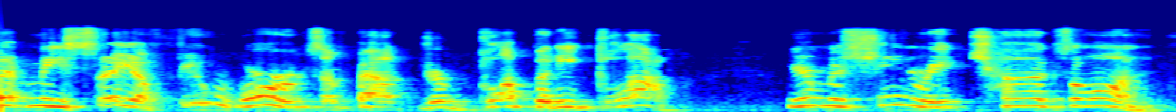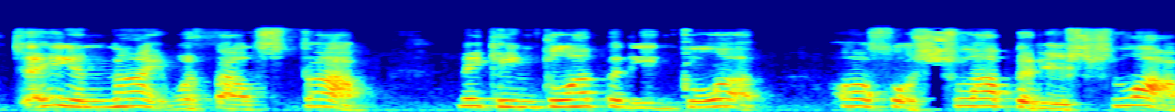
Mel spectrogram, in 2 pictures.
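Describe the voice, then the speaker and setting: Doing a put-on character voice, a man speaks at a fairly slow pace with an extremely high pitch. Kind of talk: children's read-aloud character voice. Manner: bossy, scolding.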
